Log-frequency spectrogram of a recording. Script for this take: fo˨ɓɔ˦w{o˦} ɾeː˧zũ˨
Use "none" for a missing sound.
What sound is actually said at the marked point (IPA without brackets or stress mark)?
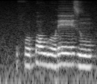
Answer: o˨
